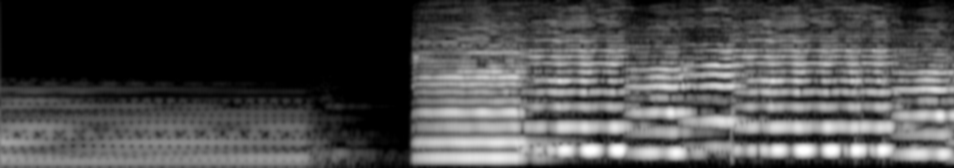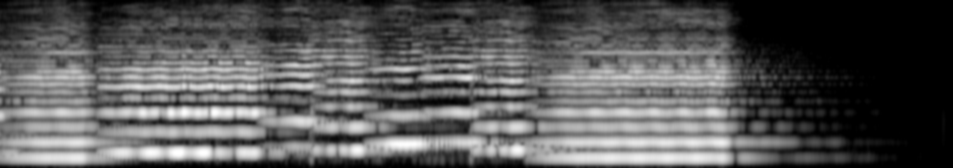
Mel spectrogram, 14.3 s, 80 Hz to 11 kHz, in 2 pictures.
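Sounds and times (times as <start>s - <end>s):
violin in D major: 3.1s - 13.6s.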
